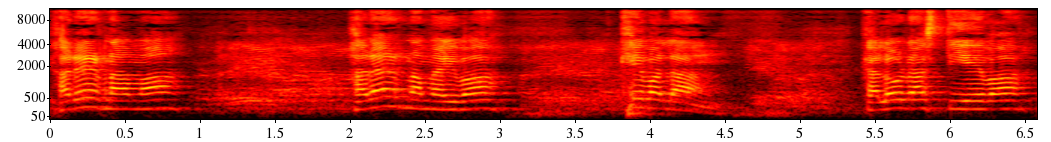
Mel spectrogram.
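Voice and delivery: measured, intoned verse quote; scripture recitation. Acted. Preacher quoting scripture to the congregation, intoned. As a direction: lightly intone the holy verse.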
